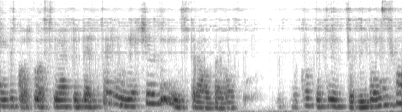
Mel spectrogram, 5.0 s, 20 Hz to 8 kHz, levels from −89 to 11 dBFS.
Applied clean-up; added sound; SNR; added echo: neural mask model DeepFilterNet 3.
